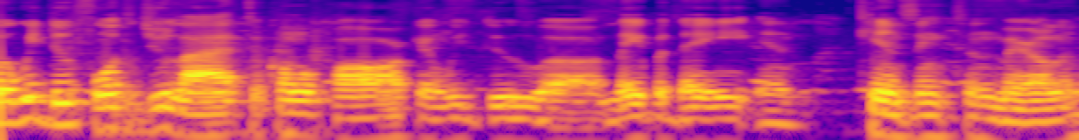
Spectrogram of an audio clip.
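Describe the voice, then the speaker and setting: A man with a Texas accent at a moderate pace. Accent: Texas accent, kept. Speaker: radio host and zydeco promoter. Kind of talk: interview.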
